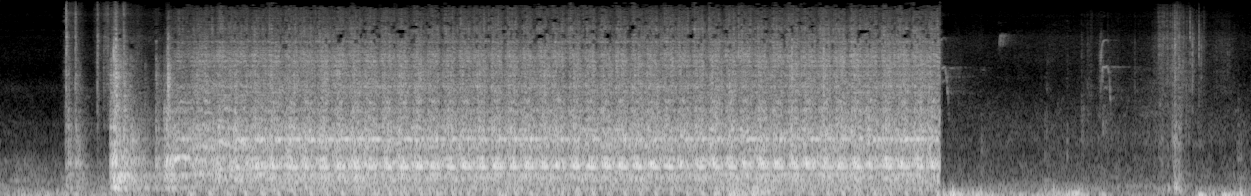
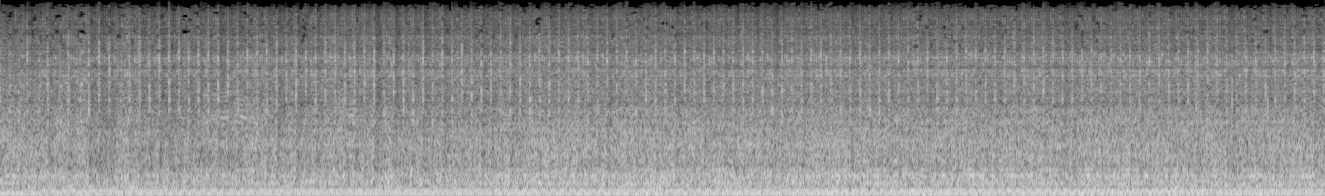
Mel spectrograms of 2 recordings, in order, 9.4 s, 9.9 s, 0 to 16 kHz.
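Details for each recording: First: 80+ year old Ford 9N tractor: it started and ran well, then died; now steady starter cranking about three turns a second for six seconds without catching, apparently no spark though coil has power; coil suspected. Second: 80+ year old Ford 9N tractor after fitting a new coil: steady low four-cylinder chug at even idle, no knocking; smoky as suspected critter nests burn out of exhaust, exhaust leak at rear cylinder four.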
